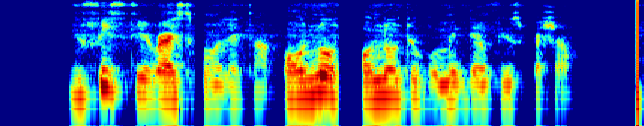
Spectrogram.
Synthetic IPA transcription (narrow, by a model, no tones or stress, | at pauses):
jufidstilɹaɪtsmɔllɛtʰaɔnotɔnotuɡomek̚dɛ̃mfilˠspɛʃa̰l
